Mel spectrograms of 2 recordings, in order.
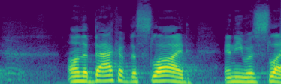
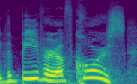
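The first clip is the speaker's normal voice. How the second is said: usual speaking voice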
